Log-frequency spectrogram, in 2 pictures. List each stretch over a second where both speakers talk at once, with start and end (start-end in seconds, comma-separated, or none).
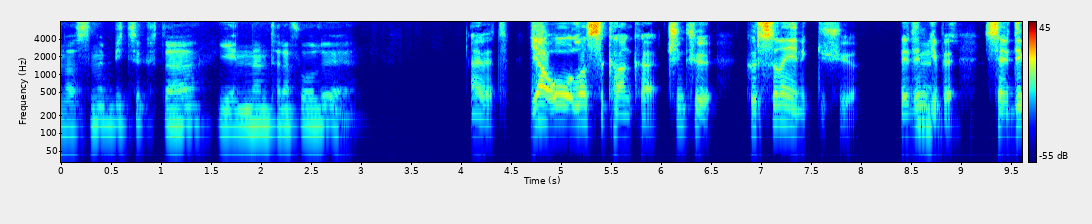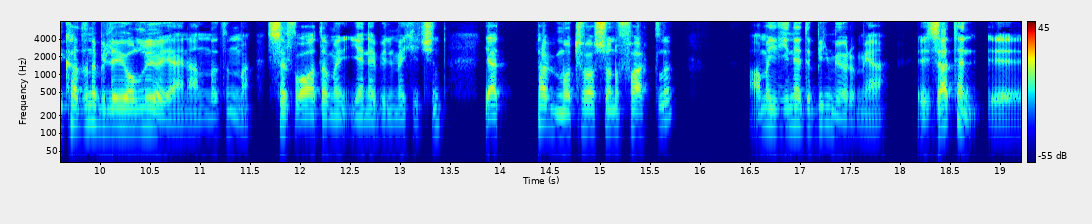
none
